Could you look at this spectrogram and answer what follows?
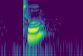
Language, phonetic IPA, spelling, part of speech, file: Italian, [tu], tu, pronoun, It-tu.ogg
